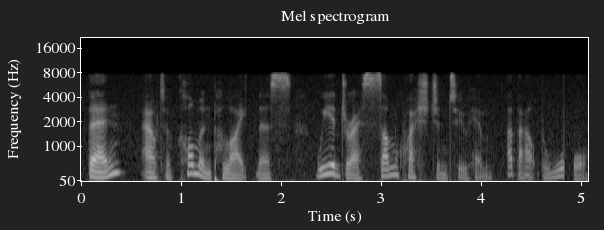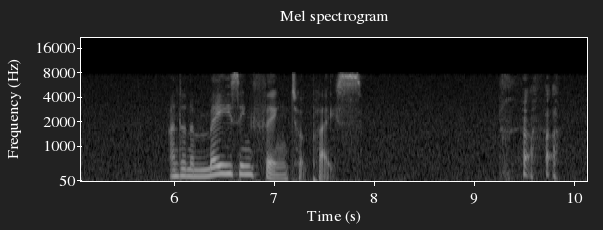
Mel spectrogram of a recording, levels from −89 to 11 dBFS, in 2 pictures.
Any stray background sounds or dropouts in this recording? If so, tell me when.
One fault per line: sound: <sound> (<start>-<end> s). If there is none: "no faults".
sound: dropout (4.8-4.9 s)
sound: laugh (9.2-9.9 s)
